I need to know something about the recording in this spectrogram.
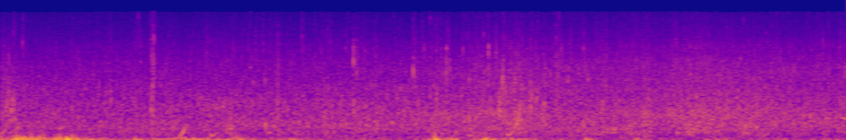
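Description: Sea water lapping and washing around low shoreline rocks, with a few faint ticks, and low wind rumble on the microphone in the first second.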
